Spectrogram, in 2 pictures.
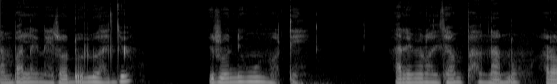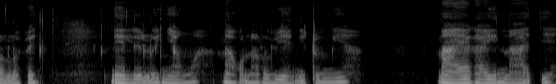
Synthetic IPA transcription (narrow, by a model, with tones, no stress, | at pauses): a˨mba˦la˦ina˨i˨ɾɔ˦do̰˦lwa˨d͡ʒo˦ | i˨ɾo˦ni˦ŋu˦no˨te˨ | a˨ɾe˦mɪ˦ɾɔ˨lt͡ʃa˦mpʰa˨na˨nʊ˦ | a˨ɾɔ˦lo˨pɛ˦ɲ | ne˨le˦lo˦ɲa˨ŋwa˦na˨kʊ̰˨na˦ɾo˨βa˨ni˦to˦mi˦a˦ | na˨ɛ˦ka˨i˦na̰ː˨˦d͡ʒe˦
